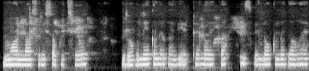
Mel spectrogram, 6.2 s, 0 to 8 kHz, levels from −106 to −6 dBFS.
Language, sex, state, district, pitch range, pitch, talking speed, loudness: Rajasthani, female, Rajasthan, Nagaur, 180-195 Hz, 190 Hz, 165 wpm, -18 LUFS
